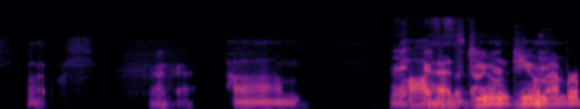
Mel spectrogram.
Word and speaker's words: Pages: I think it's pronounced Páez. I think it's a silent G. Um if the announcers who have called games for the Dodgers have it right, but Okay. Um Páez, do you Do you remember Páez from the playoffs?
